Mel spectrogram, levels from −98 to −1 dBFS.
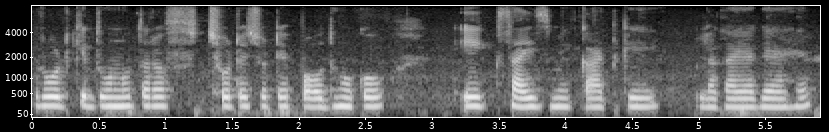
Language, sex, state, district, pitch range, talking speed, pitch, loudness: Hindi, female, Gujarat, Valsad, 190-205 Hz, 160 wpm, 200 Hz, -18 LUFS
